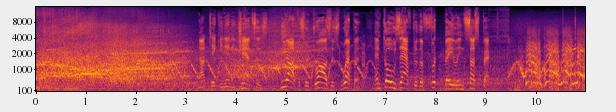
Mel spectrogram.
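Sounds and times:
car tires screeching in a skid: 0.0s - 6.0s
speech: 3.5s - 10.9s.

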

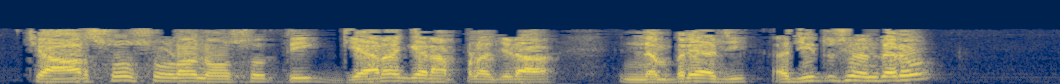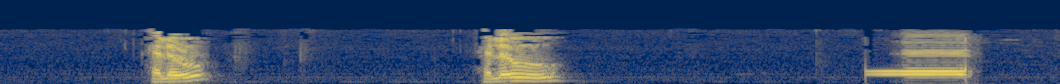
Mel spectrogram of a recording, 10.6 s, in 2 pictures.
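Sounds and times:
speech: 0.2s - 4.8s, 6.0s - 6.4s, 7.7s - 8.2s
phone busy tone after a phone-in caller's line drops: 9.6s - 10.5s.

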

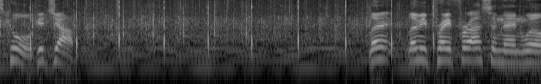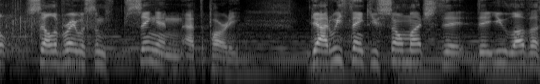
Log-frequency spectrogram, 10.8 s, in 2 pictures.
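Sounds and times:
group clapping: 0.0s - 5.8s
speech: 0.1s - 0.9s, 3.7s - 7.9s, 8.5s - 10.8s.

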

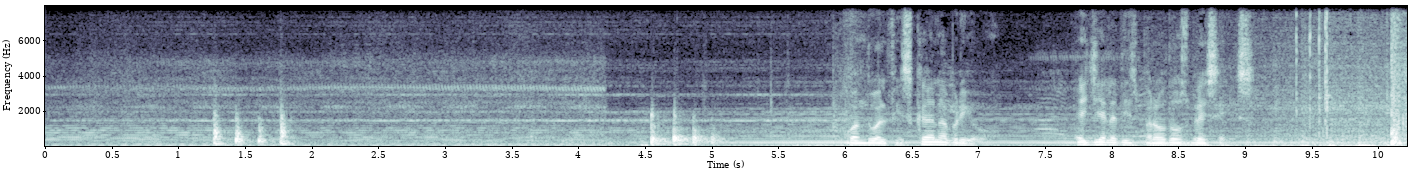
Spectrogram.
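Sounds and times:
knocking on a wooden door: 1.2s - 2.0s, 4.5s - 5.2s
speech: 6.0s - 9.4s.

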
